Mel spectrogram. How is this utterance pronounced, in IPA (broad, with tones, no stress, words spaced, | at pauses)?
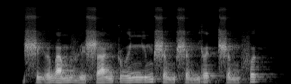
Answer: ʂi˨˩˦ə̯wa˧˥mvi˨˩ ʂa˧˥ŋ ʈu˧˥ə̯ ɲi˧˥mʂə˨˩˦m ʂə˨˩˦mjəː˦˥t̚ ʂə˨˩mfə˦˥k̚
